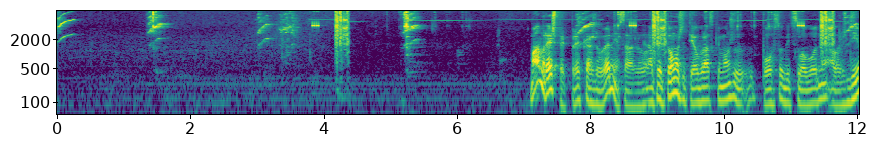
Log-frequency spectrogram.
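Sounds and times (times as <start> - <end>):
cage birds chirping: 0.0 - 0.4, 1.3 - 1.8, 2.9 - 3.9, 7.7 - 10.3, 11.1 - 12.0.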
